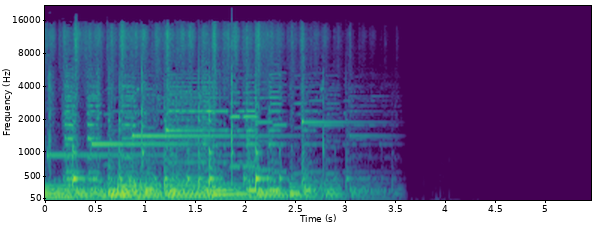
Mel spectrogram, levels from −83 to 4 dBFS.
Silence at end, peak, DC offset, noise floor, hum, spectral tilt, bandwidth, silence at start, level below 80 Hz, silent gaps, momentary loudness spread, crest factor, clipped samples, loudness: 2.15 s; -2 dBFS; under 0.1%; under -90 dBFS; none; -5.5 dB/octave; 17 kHz; 0 s; -32 dBFS; none; 14 LU; 18 dB; under 0.1%; -17 LUFS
